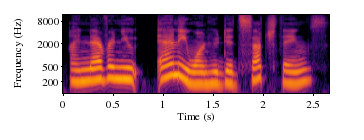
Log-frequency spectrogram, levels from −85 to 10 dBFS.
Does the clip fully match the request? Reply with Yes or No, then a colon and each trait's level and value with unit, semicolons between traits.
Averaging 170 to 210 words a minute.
Yes: fast, 205 wpm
